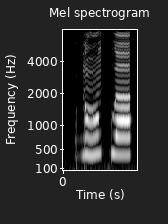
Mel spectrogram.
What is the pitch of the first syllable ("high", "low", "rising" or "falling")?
rising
